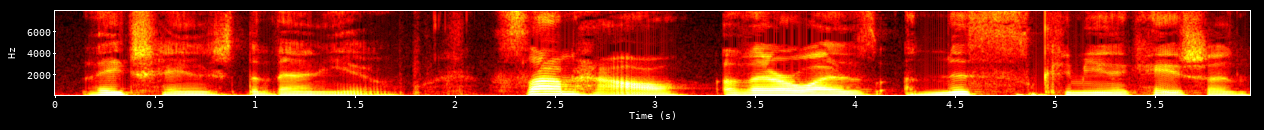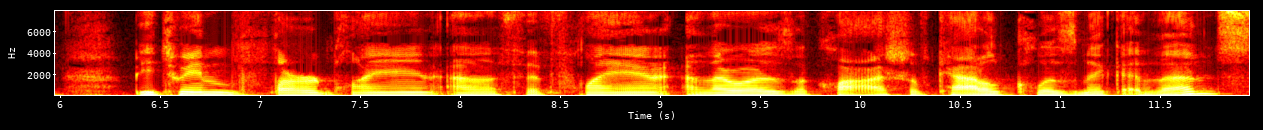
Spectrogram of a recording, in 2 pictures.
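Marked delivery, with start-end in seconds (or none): none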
